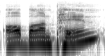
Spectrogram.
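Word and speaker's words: Au Bon Pain: Also another company, Aubon Pen, which I probably slaughtered the pronunciation of that, but I think we've all seen.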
